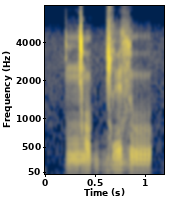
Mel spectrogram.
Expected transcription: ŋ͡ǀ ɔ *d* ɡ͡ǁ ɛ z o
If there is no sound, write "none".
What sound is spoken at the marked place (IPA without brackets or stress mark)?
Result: ɡ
